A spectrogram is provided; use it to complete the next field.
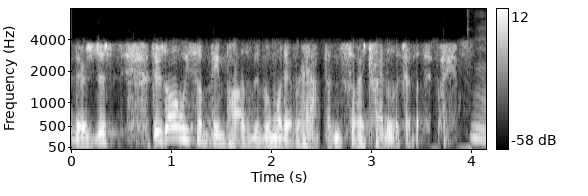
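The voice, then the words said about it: North Dakota accent. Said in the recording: “your little North Dakota accent ... Their accent there”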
